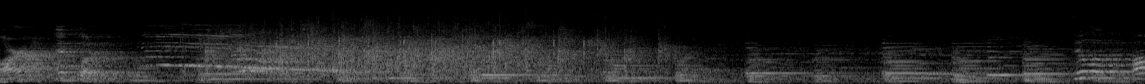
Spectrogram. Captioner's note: applause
